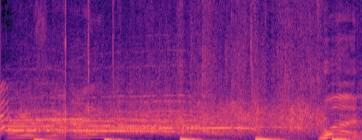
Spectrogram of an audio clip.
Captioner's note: cheers and applause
